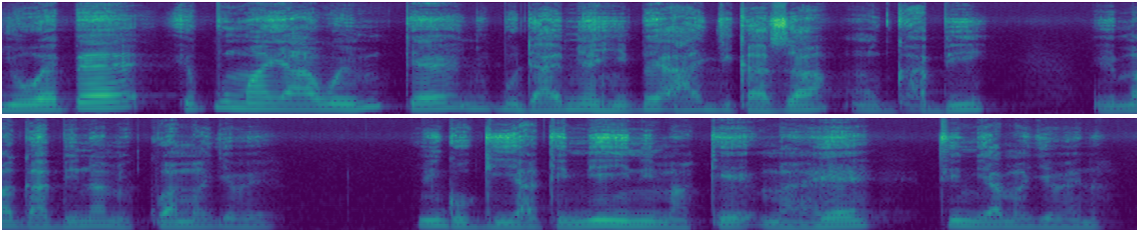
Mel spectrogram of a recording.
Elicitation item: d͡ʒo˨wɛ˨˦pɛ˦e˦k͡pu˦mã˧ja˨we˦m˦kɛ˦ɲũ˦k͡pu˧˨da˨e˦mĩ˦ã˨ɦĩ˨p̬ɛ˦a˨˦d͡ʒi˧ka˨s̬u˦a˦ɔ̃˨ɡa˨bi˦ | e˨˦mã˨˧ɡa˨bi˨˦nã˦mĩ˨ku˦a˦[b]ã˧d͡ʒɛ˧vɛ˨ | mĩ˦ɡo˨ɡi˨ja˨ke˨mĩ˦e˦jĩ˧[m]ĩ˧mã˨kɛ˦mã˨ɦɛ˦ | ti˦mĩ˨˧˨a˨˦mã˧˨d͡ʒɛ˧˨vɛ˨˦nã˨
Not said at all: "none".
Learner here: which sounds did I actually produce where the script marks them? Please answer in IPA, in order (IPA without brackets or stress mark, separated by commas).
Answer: m, n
